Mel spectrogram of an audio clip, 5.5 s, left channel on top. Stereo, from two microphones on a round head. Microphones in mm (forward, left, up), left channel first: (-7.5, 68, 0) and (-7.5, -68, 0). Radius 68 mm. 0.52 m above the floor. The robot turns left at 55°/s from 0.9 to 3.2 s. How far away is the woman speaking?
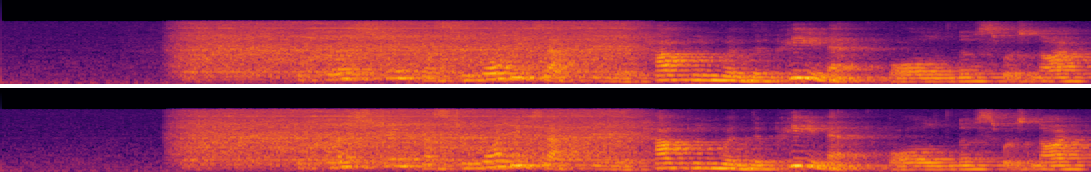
About 2.0 m.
